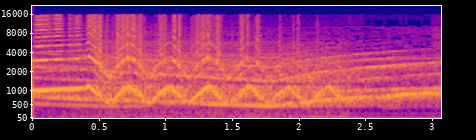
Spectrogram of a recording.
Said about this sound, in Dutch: Maar ja, op een gegeven moment komen er ambulances. En ook alweer, niet één ambulance, maar die blijven gewoon komen.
